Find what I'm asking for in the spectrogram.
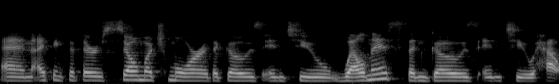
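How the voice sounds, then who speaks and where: A woman with a plain, everyday voice speaks fairly slowly with hardly any pauses. Her pitch is fairly low and her intonation fairly even. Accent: American. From California. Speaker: wellness coach and yoga teacher. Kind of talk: casual interview.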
